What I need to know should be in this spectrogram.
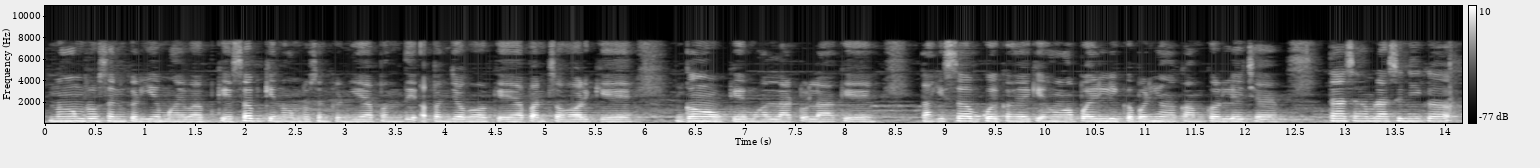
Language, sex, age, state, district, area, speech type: Maithili, female, 30-45, Bihar, Purnia, urban, spontaneous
